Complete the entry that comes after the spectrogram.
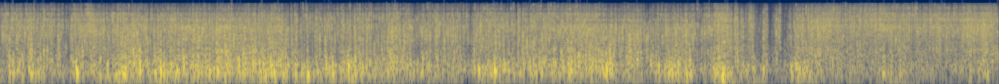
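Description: A thin, clear plastic bag is crumpled by hand and then rubbed flat with the fingers. It makes a dense, continuous crinkling and crackling that is bright and high-pitched, with little low end. The sound holds a steady level throughout, apart from a brief dip about three-quarters of the way through.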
